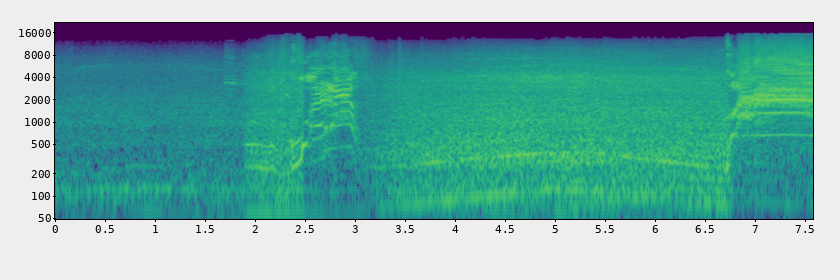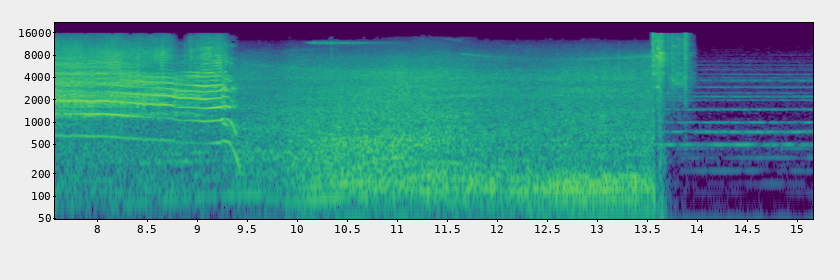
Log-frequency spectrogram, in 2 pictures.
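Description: A woman wailing and crying in distress: a short cry about two seconds in, a long low moan, then a long loud wail that falls in pitch and breaks off about nine seconds in, with more low moaning after it, over steady street traffic noise.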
